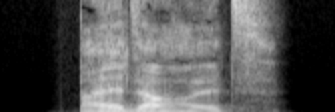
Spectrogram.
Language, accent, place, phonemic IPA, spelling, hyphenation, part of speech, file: German, Germany, Berlin, /ˈbalzaˌhɔlt͡s/, Balsaholz, Bal‧sa‧holz, noun, De-Balsaholz.ogg
- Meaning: balsa wood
